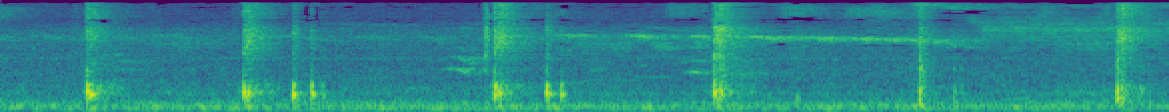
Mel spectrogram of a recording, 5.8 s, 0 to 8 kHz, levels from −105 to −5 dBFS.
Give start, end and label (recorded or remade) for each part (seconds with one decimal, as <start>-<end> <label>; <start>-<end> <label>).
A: 0.0-5.8 remade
